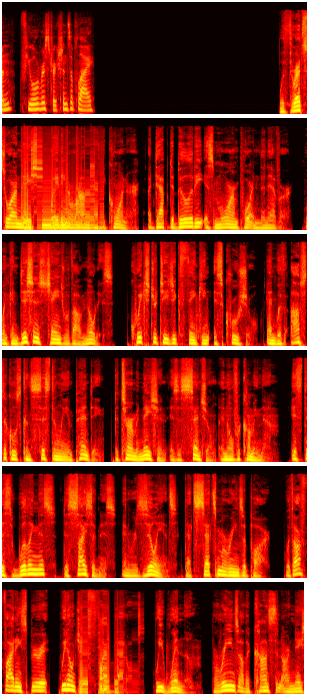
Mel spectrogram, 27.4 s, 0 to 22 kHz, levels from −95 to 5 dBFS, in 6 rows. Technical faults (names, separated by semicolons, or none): robotic sound from repeated short buffers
